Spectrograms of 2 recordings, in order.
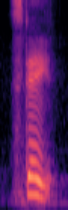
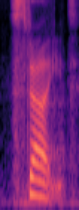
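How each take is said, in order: First: The vowel is a less southern 'ay' glide. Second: The vowel sounds like the vowel in 'eye'. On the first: The speaker is younger and less southern. "pronounce the sound in a less southern way" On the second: The speaker is older and uses a southern dialect. "they pronounce the sound A like I"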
